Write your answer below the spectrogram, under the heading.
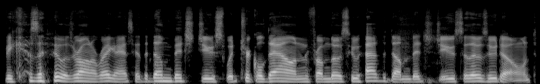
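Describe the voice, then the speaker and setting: A man's voice: mid-range voice, steady tone, fairly quick, clear, resonant tone, no echo. A man hosting a podcast in a casual, jokey, rambling and self-mocking way. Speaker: podcast host. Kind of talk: casual joking podcast chat.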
